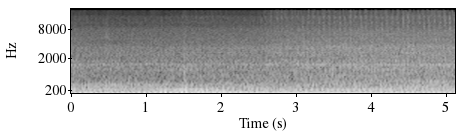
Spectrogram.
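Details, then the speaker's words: 2011 Kia Cerato 2.0 G4KD automatic, 184,000 km, after a rebuild with cylinder sleeving for piston knock and scored bores, heard from outside: steady, even, quiet idle with no knocking or ticking, a healthy engine. "работает ровно работает тихо Это самое главное"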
